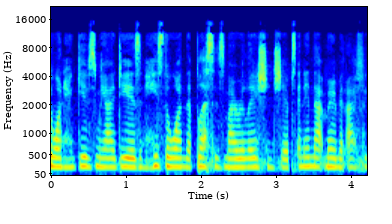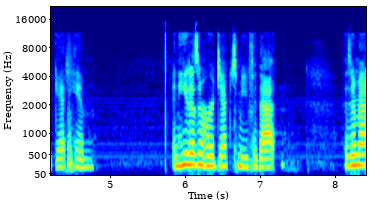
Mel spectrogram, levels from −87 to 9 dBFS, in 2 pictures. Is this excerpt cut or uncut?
uncut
